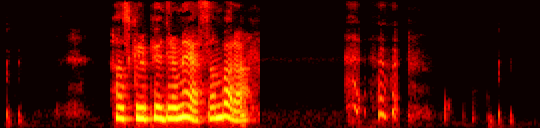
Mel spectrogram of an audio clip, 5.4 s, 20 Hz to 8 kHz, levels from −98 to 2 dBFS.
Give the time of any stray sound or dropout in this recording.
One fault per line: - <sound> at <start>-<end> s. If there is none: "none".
- laugh at 3.4-4.0 s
